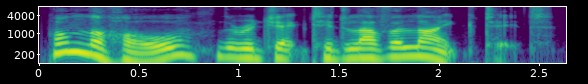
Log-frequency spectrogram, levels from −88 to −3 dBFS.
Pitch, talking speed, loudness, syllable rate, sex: 165 Hz, 180 wpm, -16 LUFS, 5.7 syllables/s, male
